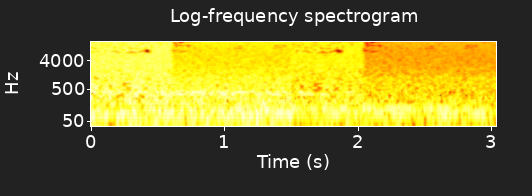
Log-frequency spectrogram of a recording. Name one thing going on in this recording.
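A television hisses loudly with static.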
